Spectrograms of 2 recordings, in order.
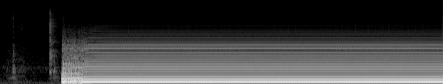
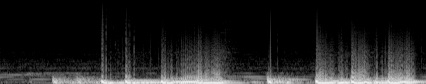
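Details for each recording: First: JBL PSW-D110 subwoofer powered on with nothing connected, drawing about 1.5 A, around 65 W: loud, deep, steady hum until switch-off, caused by a defective main filter capacitor; all main electrolytics replaced. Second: JBL PSW-D110 subwoofer after replacing defective main filter capacitor and other capacitors, playing music from MP3 player; deep clean bass thumps, no hum or buzz between them. Normal bass output, repaired.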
